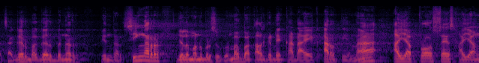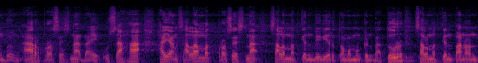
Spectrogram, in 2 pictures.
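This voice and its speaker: Jokey Sundanese-accented male preacher. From West Java, Indonesia. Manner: lively, jokey, acts out quoted wives and angels in high voices. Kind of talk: humorous Sundanese sermon.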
